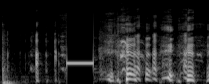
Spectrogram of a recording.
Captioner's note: beep; everyone laughs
